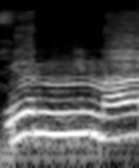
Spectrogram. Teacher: Jadi nun musaddah itu 2 harokat.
